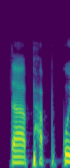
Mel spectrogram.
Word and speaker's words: 밟고: 좀 예외적인 발음이 있죠 그래서 밥다 여간 밥 같은 경우는 자 앞에서 뭐로 발음해요 밥으로 발음을 하죠 그래서 밝다 밟고가라 밥고 이렇게 되는 거 그다음에 널다 같은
